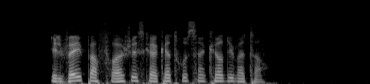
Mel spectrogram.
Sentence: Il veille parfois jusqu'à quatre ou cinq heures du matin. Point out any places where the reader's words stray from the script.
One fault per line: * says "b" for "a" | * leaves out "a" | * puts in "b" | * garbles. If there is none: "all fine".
all fine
